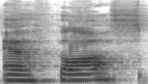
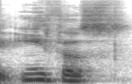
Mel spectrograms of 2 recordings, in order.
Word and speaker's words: ethos: and that is that the Greek language way of saying these is ethos, pathos, and logos. However, it's perfectly acceptable to say ethos, logos, and pathos.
